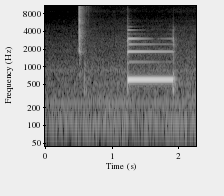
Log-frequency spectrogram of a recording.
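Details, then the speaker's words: Macintosh 512K with internal MFM hard drive, first power-on after reconnecting CRT: short click, clean steady startup chime over faint drive hum as hard drive spins up; normal start. "hard drive is spinning up wow that's crazy"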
